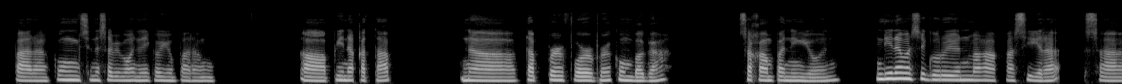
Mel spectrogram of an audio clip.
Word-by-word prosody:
parang 175 -3 +1
kung 205 -1 +3
sinasabi 195 -1 -3
mo 185 0 0
na 180 0 -1
ikaw 190 - -4
yung 180 -1 -1
parang, 170 -1 -4 0.9
ah, 175 -2 +3
pinaka-top 195 -1 -1 0.6
na 175 -2 +2
top 195 - 0
performer 190 -1 +2
kumbaga, 180 0 0 0.7
sa 205 - -2
companing 185 -2 +1
yun, 170 +5 -2 0.3
hindi 250 +1 +6
naman 265 -2 +6
siguro 215 -4 0
yun 205 0 +2
makakasira 185 -2 -2 0.2
sa 185 -3 -5
185 Hz, 125 wpm, -23 LUFS, 175-200 Hz, 0.9 s, hindi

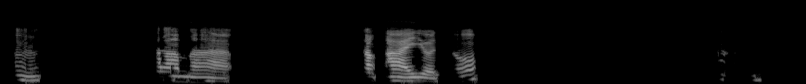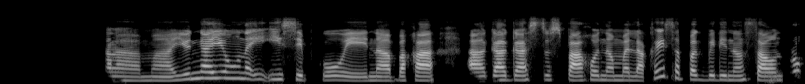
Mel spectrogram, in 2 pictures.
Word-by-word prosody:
Hmm. 195 -3 -13 1.2
Tama. 170 -7 -6 1.3
Sang-ayon, 170 -4 -2 0.2
'no? 215 +6 -10 2.8
Mm. 205 - -23 1.5
Tama. 180 -2 -4
Yon 235 +7 0
nga 290 0 +7
yung 285 -1 +2
naiisip 235 -2 -1
ko, 200 +1 -5
eh, 175 -3 +3
na 180 -1 +4
baka, 185 0 +4 0.3
ah 190 0 +4
gagastos 205 +1 +2
pa 190 - +7
ko 215 +3 -4
ng 205 -1 -3
malaki 195 - 0
sa 325 - -7
pagbili 215 -2 -2
ng 200 -1 -4
soundproof, 195 +9 -1
195 Hz, 90 wpm, -24 LUFS, 180-215 Hz, 2.8 s, nga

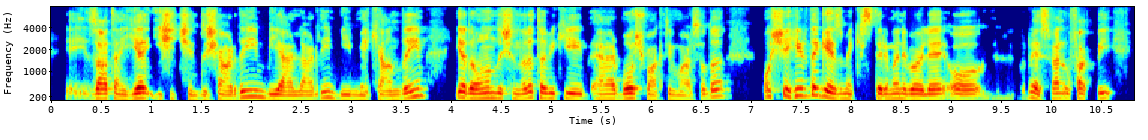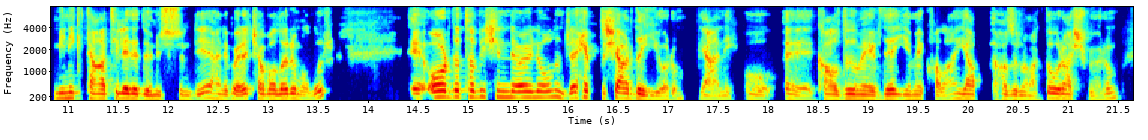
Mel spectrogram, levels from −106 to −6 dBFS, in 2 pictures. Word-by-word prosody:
eee, 330 -3 -12
zaten 155 0 +2
ya 150 +5 +7
iş 140 +1 +4
için 130 -3 -2
dışarıdayım, 190 +11 0
bir 140 - -2
yerlerdeyim, 130 +6 -2
bir 135 0 -5
mekândayım 130 - -2 0.3
ya 185 -2 +5
da 155 - +5
onun 165 +2 +1
dışında 155 -2 +1
da 185 - +2
tabii 160 -2 +1
ki 155 -2 0
eğer 145 +1 -3
boş 160 +1 +5
vaktim 140 -3 -7
varsa 140 - -7
da 215 +1 0 0.4
o - - -2
şehirde 235 +1 +4
gezmek 155 -9 +4
isterim. 150 -1 +2
Hani, 150 -1 -1
böyle 145 0 +3
o 145 0 -1 0.5
resmen 160 -3 0
ufak 155 - -1
bir, 325 +1 -5
minik 165 +2 -2
tatile 150 +1 +3
de 150 -1 +2
dönüşsün 130 -1 -2
diye 160 +7 -3
hani 140 -3 -7
böyle 155 - +2
çabalarım 150 0 +1
olur. 120 -2 -5 0.8
E, 465 +1 +3
orada, 200 - +5
tabii, 205 0 -1
şimdi 195 -1 -1
öyle 190 0 +2
olunca, 185 -3 -1
hep 195 +2 +2
dışarıda 155 -2 +4
yiyorum, 120 +4 -5 0.2
yani, 120 +1 -5
o, 130 -4 -12
eee, 130 -6 -6
kaldığım 145 0 -1
evde 130 +1 -1
yemek 135 -1 -6
falan 125 +5 -7
yap 145 -2 -3 0.2
hazırlamakla 130 0 -5
uğraşmıyorum. 150 +1 -2
150 Hz, 165 wpm, -22 LUFS, 135-170 Hz, 0.8 s, ya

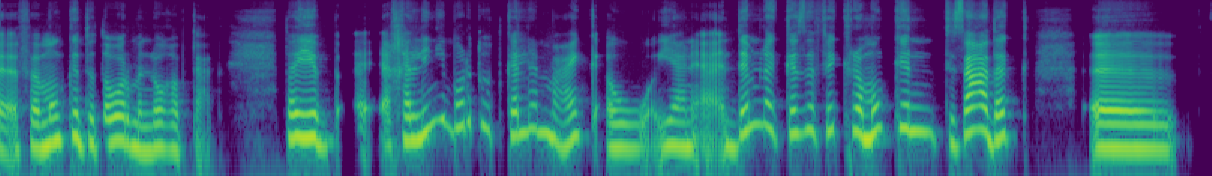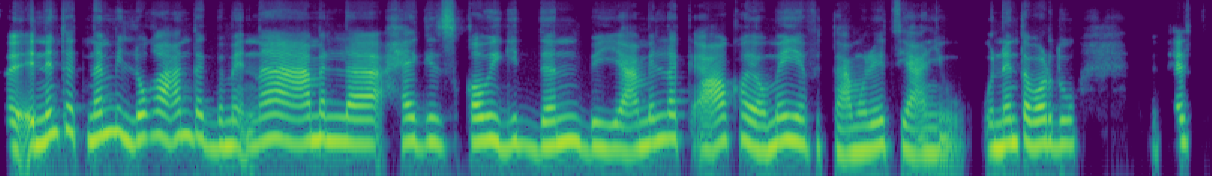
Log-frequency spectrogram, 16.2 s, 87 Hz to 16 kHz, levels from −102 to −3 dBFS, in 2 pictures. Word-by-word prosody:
فممكن 225 +8 0
تطوّر 240 +1 +1
من 210 - 0
اللغة 200 +1 -2
بتاعتك. 185 - -16 0.4
طيب 275 -3 +3 0.3
أ - - -4
خلّيني 270 - +1
برضه 380 +1 -5
أتكلّم 320 +1 -4
معاك، 270 +2 -3
أو 205 0 -4
يعني 215 0 -2
أقدّم 225 +9 -2
لك 355 - -4
كذا 310 +2 -3
فكرة 330 0 -3
ممكن 330 0 +1
تساعدك 275 +1 +1 0.4
آآ 200 0 +3 0.3
في 220 - +1
إن 230 - +5
أنت 315 +4 +1
تنمّي 300 +1 +2
اللغة 270 +2 +1
عندك، 275 +1 0
بما 220 +1 -1
إنها 245 +5 -2 0.2
عاملة 245 -2 +3
حاجز 240 -1 -3
قوي 245 +1 +3
جدًا 225 +2 +1
بيعمِل 210 +2 -1
لك 270 0 -4
إعاقة 245 +2 0
يوميّة 230 +4 +2
في 210 - -18
التعاملات 200 +2 -3
يعني، 185 -1 -3 0.2
وإن 205 +1 +2
أنت 240 +1 +3
برضه 230 0 +1 0.5
بتحس 235 +5 -5
240 Hz, 160 wpm, -25 LUFS, 215-275 Hz, 0.5 s, إن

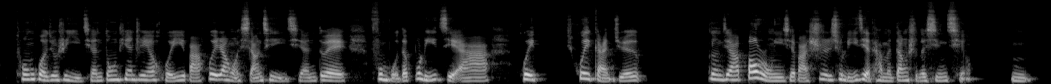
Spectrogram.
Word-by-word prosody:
通 235 -1 +1
过 230 -4 +3
就 200 +1 +1
是 205 0 -1
以 155 -6 -4
前 170 +3 -4
冬 210 +2 +1
天 220 0 0
这 210 - -1
些 200 -1 0
回 165 -7 -2
忆 195 - -1
吧， 160 -5 -3
会 230 +5 +4
让 215 -3 +2
我 160 - -3
想 160 - -2
起 195 -1 -2
以 150 - -6
前 165 0 -6
对 175 -4 +2 0.2
父 240 - +2
母 210 - +1
的 175 - +2
不 255 - 0
理 210 -2 +1
解 215 -4 +1
啊， 160 +2 -3 0.3
会 230 0 +4 0.3
会 270 -3 +4
感 245 - -1
觉 170 +2 -1 0.6
更 240 -5 +2
加 215 -1 +3
包 290 +8 +7
容 230 - +3
一 165 - -1
些 175 +2 0
吧， 150 -4 -2
试 235 - -3
着 215 - +1
去 210 +3 0
理 195 -1 -1
解 230 - +5
他 185 - -4
们 160 -2 -4
当 185 +3 0
时 200 - -6
的 165 - 0
心 170 +1 -1
情， 255 +6 -5 0.3
嗯。 160 +9 -5
200 Hz, 295 characters per minute, -23 LUFS, 170-225 Hz, 0.6 s, 包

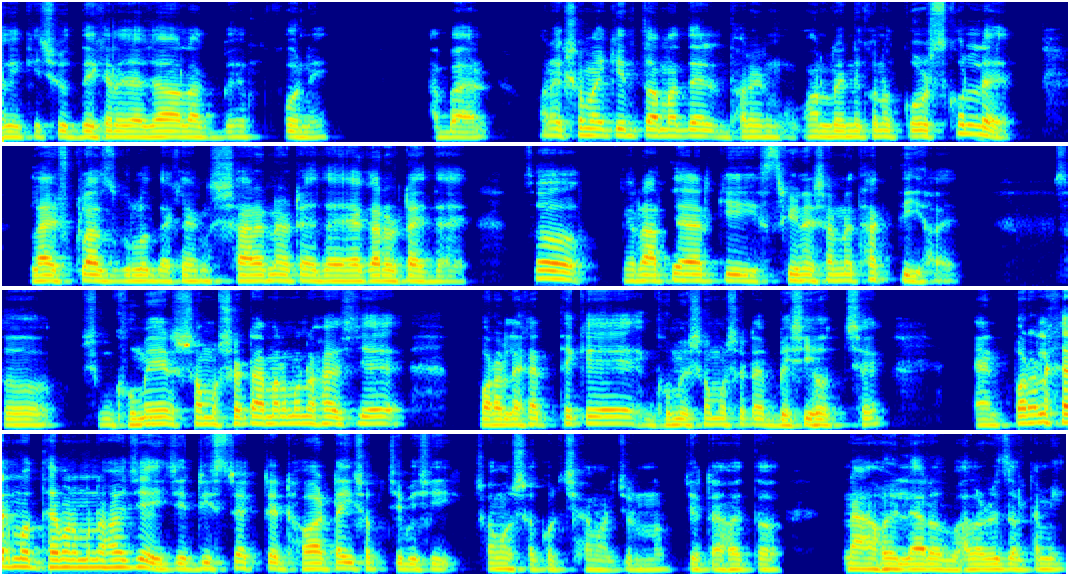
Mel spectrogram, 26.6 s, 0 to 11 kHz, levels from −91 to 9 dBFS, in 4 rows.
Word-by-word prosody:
আগে 130 -1 0
কিছু 135 +1 -8 0.2
দেখে 135 +1 +1
লা 130 -1 +2
যাওয়া 135 -1 +5
লাগবে 125 +1 -5 0.3
ফোনে। 130 -2 -4 0.7
আবার 120 -1 -1 0.4
অনেক 160 - -3
সময় 165 -2 +1
কিন্তু 150 0 -2
আমাদের 150 0 0 0.2
ধরেন 135 -1 -2 0.3
অনলাইনে 135 0 0
কোনো 140 -1 -1
কোর্স 145 -1 0
করলে, 200 -5 +3 0.7
লাইভ 135 -2 +6
ক্লাসগুলো 130 -1 +2
দেখেন 125 +1 -2 0.2
৯ঃ৩০ 135 0 +3
টায় 135 -2 +1
দেয়, 130 0 +3
১১ঃ০০ 130 0 +3
টায় 125 -2 +2
দেয়। 120 -1 -9 0.4
সো 195 0 +3 0.6
রাতে 135 +3 +3
আরকি 140 0 0 0.2
স্ক্রিন 140 +2 -1
এর - - -2
সামনে 145 -1 -1
থাকতেই 160 -7 -2
হয়। 135 -1 -11 0.7
সো 135 - -4 0.7
ঘুমের 155 +4 +2
সমস্যাটা 150 +2 +1
আমার 160 0 +2
মনে 165 -1 +2
হয় 160 -3 +3
যে 165 - +3 0.6
পড়ালেখার 130 +1 +2
থেকে 160 +1 -1 0.4
ঘুমের 130 0 0
সমস্যাটা 140 -1 -2
বেশি 120 +3 +1
হচ্ছে। 130 +2 -5 0.7
অ্যান্ড 130 -1 -2
পড়ালেখার 185 +2 +6
মধ্যে 175 -3 +2
আমার 175 -1 +4
মনে 175 -1 +3
হয় 175 0 +4
যে 180 - +5
এই - - 0
যে 130 - +2
distracted 140 0 -2
হওয়াটাই 135 +2 +3
সবচেয়ে 135 -2 -4
বেশি 120 +1 -4 0.3
সমস্যা 125 -2 -3
করছে 110 0 -7
আমার 105 -2 -6
জন্য। 115 -2 -7 0.2
যেটা 120 -1 -3
হয়তো, 120 0 -2 0.5
না 130 - +4
হইলে 125 -1 +3
আরও 125 0 +2
ভালো 120 +1 +1
রেজাল্ট 120 -2 -1
আমি 125 - -1
135 Hz, 160 wpm, -24 LUFS, 125-150 Hz, 0.7 s, লাইভ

